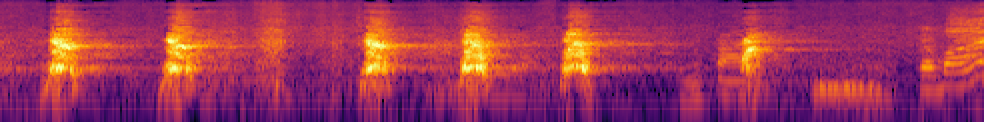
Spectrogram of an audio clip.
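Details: Dog under attack by an anaconda, barking loudly in a steady series of about seven sharp, harsh barks roughly every half second, with excited human voices shouting nearby at the end.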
